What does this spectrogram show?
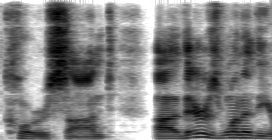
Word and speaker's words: Coruscant: first is Coruscant uh which most people pronounced quarter scant at this time uh I was really happy with George Lucas's choice for the pronunciation of Coruscant uh there's one of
